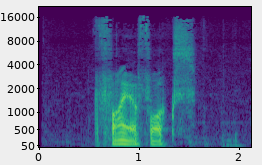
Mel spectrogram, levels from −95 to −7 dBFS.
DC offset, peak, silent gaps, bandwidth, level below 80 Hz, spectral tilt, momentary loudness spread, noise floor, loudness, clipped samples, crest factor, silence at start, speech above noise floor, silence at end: under 0.1%; -8 dBFS; none; 17 kHz; -62 dBFS; -5.5 dB/octave; 20 LU; -65 dBFS; -28 LUFS; under 0.1%; 22 dB; 0.55 s; 38 dB; 0.55 s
